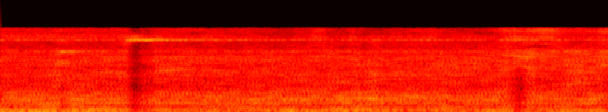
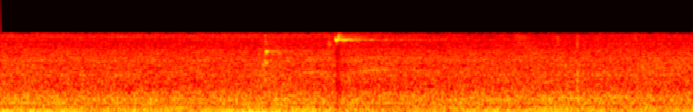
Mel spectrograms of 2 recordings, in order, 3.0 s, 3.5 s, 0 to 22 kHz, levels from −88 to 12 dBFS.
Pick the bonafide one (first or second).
second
